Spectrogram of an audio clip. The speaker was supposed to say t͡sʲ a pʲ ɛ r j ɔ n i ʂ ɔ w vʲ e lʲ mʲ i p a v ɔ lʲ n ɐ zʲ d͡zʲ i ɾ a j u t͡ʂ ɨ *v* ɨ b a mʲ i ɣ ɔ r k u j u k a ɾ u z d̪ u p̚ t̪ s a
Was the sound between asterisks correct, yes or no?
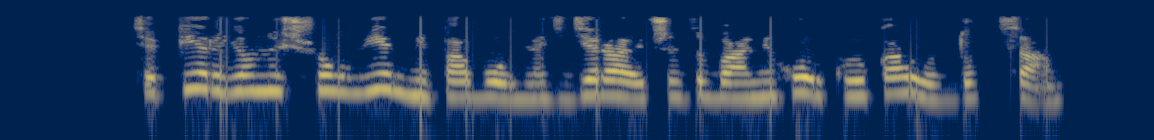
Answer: no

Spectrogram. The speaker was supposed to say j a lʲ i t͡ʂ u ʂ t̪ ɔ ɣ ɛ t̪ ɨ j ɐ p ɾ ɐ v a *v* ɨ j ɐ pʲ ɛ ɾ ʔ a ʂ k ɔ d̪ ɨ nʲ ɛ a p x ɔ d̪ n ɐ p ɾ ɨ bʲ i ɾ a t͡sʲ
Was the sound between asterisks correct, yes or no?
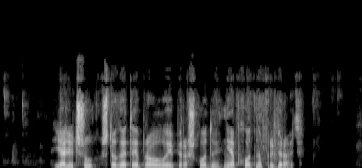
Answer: yes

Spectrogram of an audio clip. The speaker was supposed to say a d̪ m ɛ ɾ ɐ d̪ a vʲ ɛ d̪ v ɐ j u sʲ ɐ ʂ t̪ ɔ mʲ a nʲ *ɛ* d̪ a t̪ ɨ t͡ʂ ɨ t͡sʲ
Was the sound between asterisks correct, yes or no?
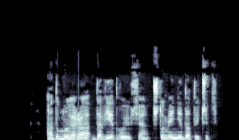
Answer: yes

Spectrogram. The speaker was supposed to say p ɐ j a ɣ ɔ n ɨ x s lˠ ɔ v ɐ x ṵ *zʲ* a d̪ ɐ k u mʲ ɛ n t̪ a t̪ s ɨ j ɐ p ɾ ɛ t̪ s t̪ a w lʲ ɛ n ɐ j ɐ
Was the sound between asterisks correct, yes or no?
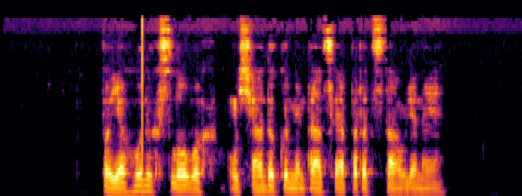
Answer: no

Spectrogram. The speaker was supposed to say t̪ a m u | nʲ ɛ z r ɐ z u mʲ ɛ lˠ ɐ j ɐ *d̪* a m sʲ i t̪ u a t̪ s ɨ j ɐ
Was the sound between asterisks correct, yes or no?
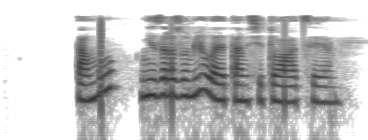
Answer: no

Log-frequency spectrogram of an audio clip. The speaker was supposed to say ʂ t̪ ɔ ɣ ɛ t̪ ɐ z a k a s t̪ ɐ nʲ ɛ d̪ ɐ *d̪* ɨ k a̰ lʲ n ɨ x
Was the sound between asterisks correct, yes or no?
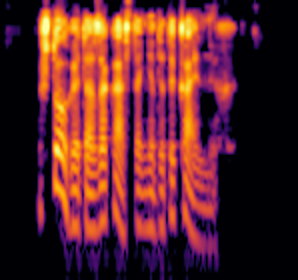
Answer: no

